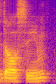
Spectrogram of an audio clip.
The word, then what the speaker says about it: Dhalsim: Then we have Dhalsim, or as my friend likes to say, Dhalsim, because he doesn't know how to pronounce it, but it is Dhalsim, or Dhalsim.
